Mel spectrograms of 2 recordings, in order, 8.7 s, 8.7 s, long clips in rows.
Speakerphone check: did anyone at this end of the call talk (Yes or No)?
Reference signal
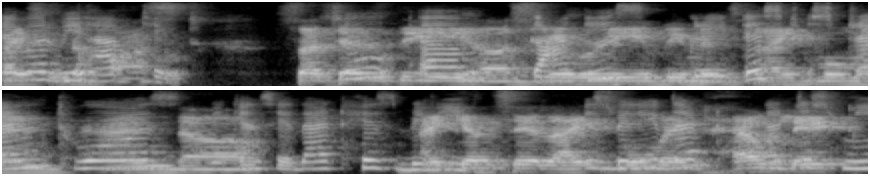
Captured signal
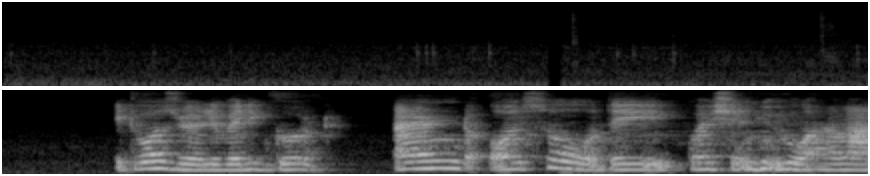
Yes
